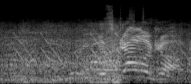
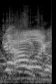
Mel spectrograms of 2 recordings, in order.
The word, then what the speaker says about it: Galaga: It's Galaga. It's pronounced Galaga.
